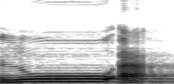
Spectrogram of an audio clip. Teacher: Cara membaca lu adalah dengan memanjangkannya sebanyak empat sampai lima harakat. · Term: mad jaiz munfasil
